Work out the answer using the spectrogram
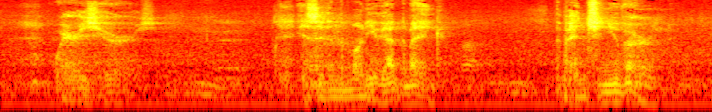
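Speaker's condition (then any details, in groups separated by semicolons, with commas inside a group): Laryngeal cancer; laryngectomy scheduled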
